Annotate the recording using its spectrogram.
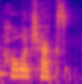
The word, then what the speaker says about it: Polachek: So if you're into that scene, Caroline Polachek's Ping is amazing. Her name is spelled Caroline, like Caroline, and then last name Polachek, P-O-L-A-C-H-E-C-K. So, like, polar without the R. And then check, like, check it out.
